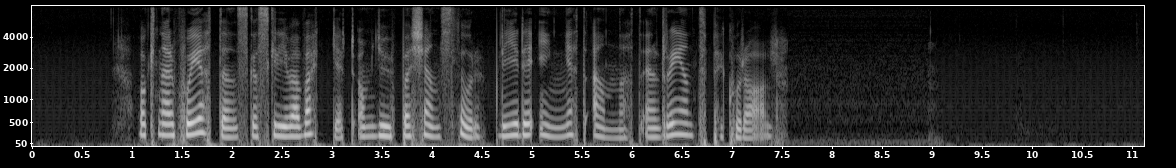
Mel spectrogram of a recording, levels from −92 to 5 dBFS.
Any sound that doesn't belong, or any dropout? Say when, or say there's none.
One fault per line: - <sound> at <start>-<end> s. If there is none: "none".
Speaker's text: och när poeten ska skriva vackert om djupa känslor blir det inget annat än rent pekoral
none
